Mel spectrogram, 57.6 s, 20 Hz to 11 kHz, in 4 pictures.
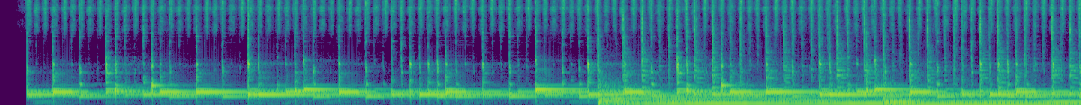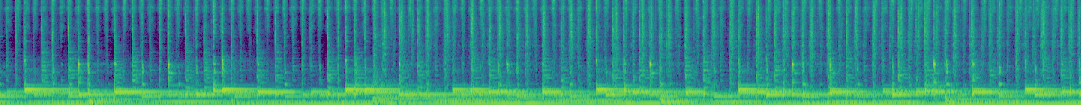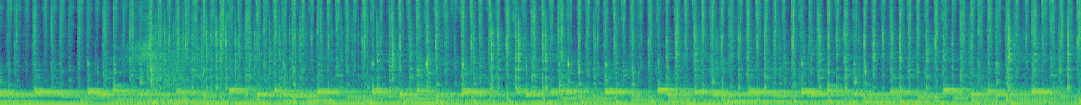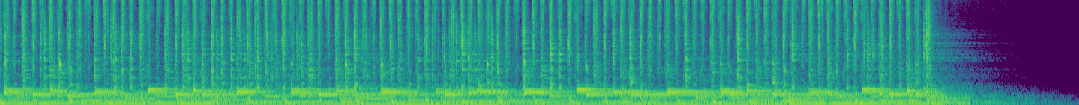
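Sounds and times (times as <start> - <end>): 
mysterious drums: 1.4 - 57.6.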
